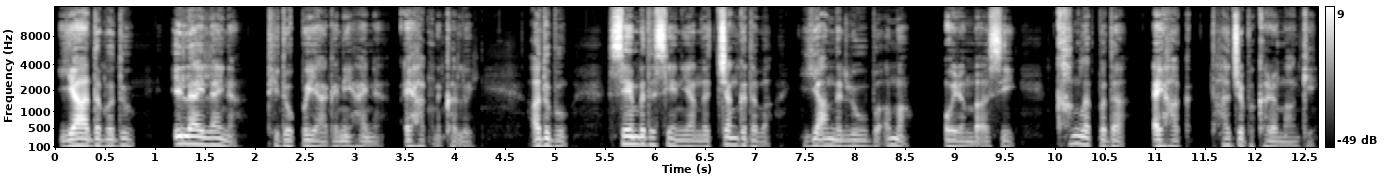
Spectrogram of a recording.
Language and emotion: Manipuri, sad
